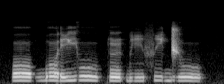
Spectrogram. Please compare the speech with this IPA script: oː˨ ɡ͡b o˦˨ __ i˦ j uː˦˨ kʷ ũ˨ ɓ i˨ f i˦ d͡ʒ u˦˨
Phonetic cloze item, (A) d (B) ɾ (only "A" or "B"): B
